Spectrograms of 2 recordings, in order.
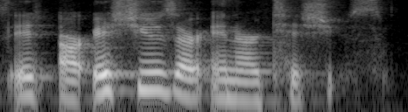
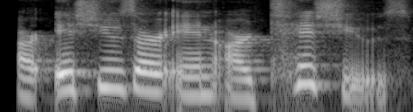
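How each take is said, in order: First: Said in the usual way. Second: Our issues are in our tissues, higher and louder, each word leaned on; emphatic quoted saying. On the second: Shown as a demonstration. Vlogger repeating her yoga teacher's motto, emphatic. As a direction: say the motto out like a mantra. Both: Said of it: "as my yoga teacher trainer always likes to say".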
